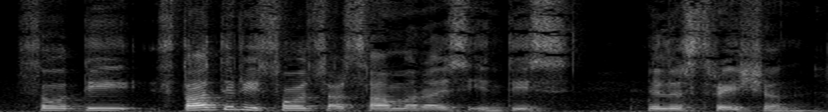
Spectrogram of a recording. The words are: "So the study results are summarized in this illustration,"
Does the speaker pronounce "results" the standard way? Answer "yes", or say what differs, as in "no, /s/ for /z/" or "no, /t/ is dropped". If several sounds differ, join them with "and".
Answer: no, /s/ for /z/ and /l/ is dropped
